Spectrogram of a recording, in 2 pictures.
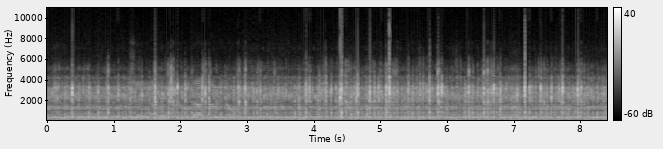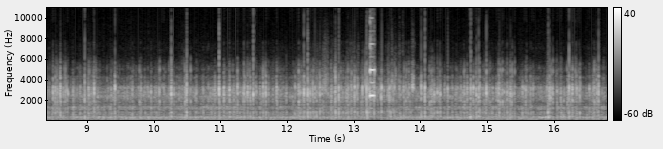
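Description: Bicycle tyres crunch and rattle over a gravel track.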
